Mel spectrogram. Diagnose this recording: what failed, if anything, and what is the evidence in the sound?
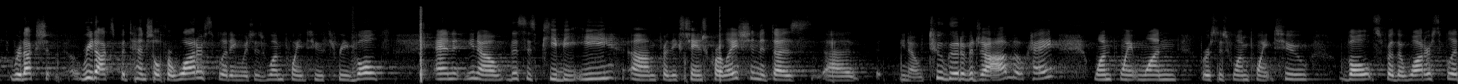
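Nothing failed in this recording, and the sound gives no evidence of a fault at any stage.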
